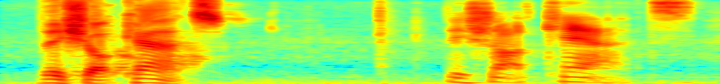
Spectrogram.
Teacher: te can change to ke sound, because the next word starts with ke sound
